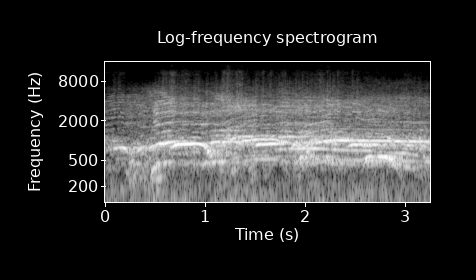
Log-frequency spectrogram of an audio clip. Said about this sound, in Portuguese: Mais gritaria.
